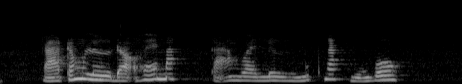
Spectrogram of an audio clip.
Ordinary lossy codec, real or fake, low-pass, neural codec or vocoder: AAC, 64 kbps; real; 9.9 kHz; none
